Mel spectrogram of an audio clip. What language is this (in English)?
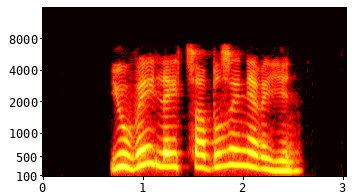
Kabyle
